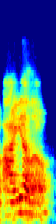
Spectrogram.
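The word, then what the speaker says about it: Aiello: i would just say well it's i like me i and then the color yellow so i yellow so that is now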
